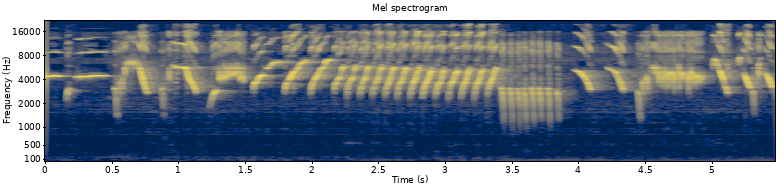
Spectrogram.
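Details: Canary song opening with a pure whistled note, then rapid repeated syllables, a dense rattling trill and quick downslurred chirps, delivered continuously and loudly.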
